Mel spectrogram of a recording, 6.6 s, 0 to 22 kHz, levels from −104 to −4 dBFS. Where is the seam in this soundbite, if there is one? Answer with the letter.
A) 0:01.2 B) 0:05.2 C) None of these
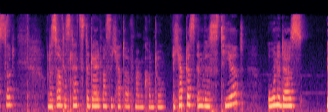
A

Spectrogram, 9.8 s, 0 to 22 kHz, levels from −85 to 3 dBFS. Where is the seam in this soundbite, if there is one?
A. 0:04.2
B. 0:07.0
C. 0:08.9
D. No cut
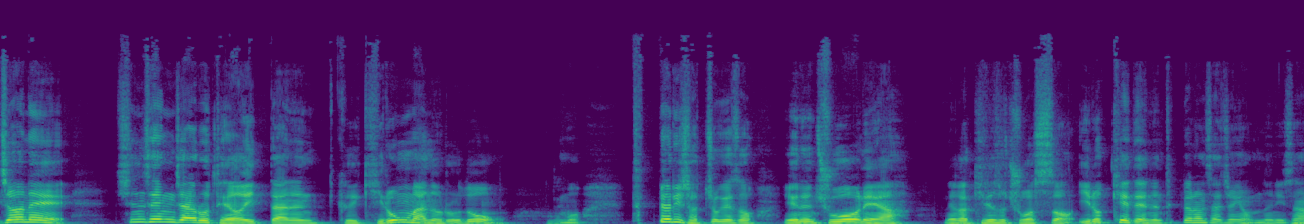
A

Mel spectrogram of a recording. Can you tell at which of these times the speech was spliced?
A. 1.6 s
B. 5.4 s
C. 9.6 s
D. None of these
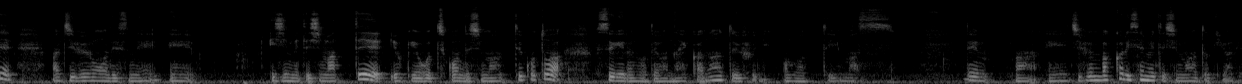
C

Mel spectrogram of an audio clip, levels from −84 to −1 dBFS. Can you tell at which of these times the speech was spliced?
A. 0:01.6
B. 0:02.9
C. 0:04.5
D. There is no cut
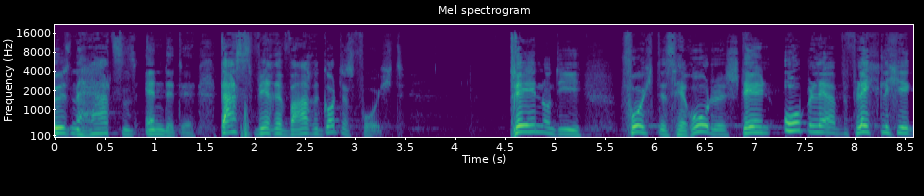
C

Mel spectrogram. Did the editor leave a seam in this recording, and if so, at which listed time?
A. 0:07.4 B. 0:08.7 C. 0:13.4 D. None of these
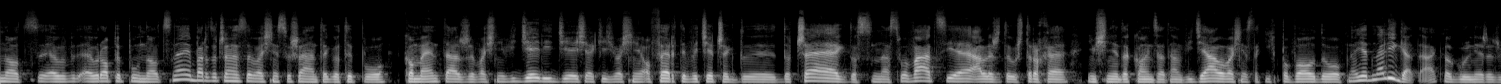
C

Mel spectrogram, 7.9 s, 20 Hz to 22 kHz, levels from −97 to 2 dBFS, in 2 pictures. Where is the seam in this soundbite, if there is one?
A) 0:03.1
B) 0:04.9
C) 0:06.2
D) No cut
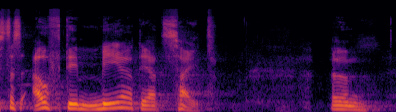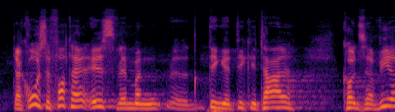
D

